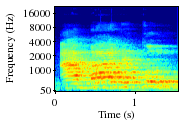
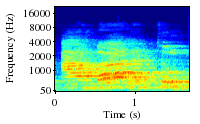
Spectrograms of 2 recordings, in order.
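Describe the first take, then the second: Both takes have the same delivery.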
